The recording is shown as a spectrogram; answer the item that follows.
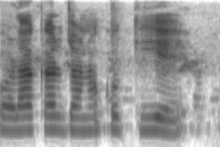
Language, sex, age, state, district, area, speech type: Odia, female, 30-45, Odisha, Malkangiri, urban, read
